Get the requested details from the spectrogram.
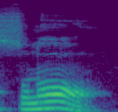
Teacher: सुनो में हमने लंबा टाइम तक खींचा है तो वहां भी प्लुत स्वर आता है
